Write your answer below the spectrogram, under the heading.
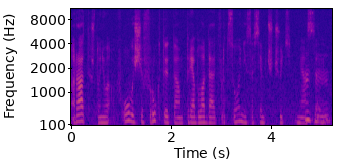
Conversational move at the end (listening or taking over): taking over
